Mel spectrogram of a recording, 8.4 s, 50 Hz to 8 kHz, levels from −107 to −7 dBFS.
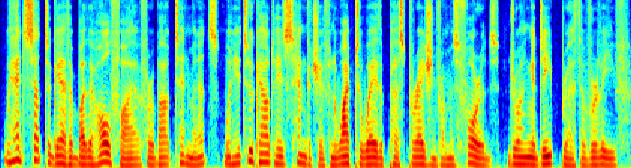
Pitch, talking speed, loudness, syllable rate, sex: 125 Hz, 230 wpm, -19 LUFS, 5.7 syllables/s, male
